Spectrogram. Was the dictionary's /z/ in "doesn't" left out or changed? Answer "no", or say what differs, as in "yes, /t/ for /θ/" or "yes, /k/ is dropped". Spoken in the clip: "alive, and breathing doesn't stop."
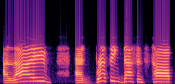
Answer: yes, /s/ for /z/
